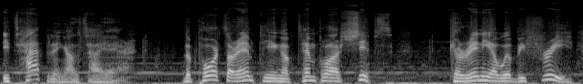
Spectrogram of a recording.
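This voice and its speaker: A man's voice: a little high, very animated, measured pace, faint music behind. A man playing an eager, hopeful, loyal resistance fighter in a video game, speaking earnestly.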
